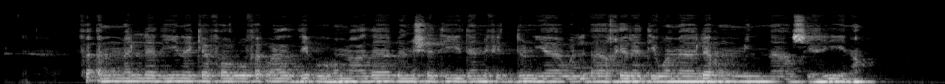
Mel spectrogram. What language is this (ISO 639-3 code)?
ara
